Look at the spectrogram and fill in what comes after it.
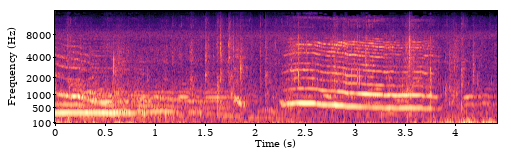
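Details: Gray wolves howl at Asahiyama Zoo, Asahikawa, Hokkaido, in long, drawn-out tones, one voice sliding slowly downward over a murmur of background noise.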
